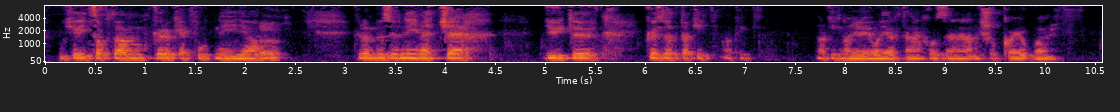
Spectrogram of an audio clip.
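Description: Speaking at a moderate pace with long, frequent pauses, a man uses monotone, flat intonation with a fairly low pitch and a dark, mellow tone. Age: 40s. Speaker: hockey puck collector. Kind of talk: casual interview. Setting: at his home. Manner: halting, repeats words.

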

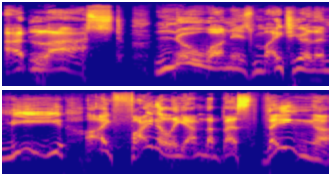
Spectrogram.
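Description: A man speaks at a very slow pace in a raspy voice. He raises and projects it. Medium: read story. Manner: boastful, wrathful, grandiose.

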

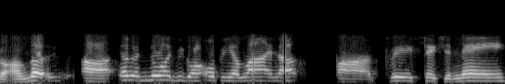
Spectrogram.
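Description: In an energetic, warm tone, a man with a high pitch speaks at a moderate pace with ordinary pitch variation. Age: 30s. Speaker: radio call-in host. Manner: energetic, informal, warm.

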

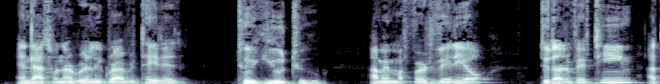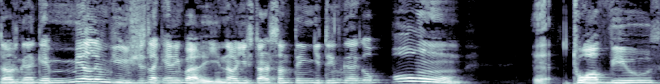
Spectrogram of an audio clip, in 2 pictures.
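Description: Against a very clean, silent background, a man with an unremarkable speaking voice and an American accent talks at a moderate pace with lively intonation. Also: fairly high pitch for a man. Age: 30s. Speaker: entrepreneur. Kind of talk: casual chat.

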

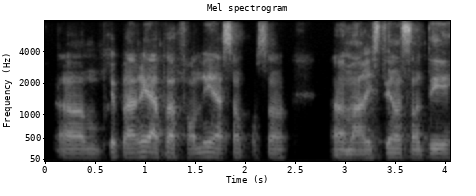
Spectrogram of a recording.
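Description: Very slow pace from a man with a very deep, low pitch and monotone, flat intonation on a very clean recording with a silent background. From Montreal, Quebec. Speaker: professional basketball player. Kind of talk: interview.

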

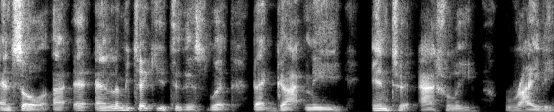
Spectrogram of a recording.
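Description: A man has an unremarkable speaking voice with a fairly low pitch and ordinary pitch variation. He talks at a fairly slow pace against a quiet background. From Vallejo, California. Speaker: author. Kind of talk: interview.

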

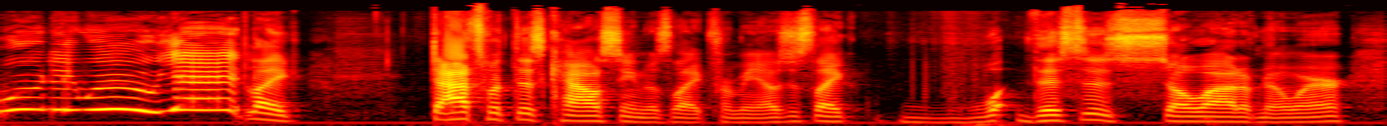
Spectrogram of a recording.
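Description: Talking at a moderate pace, a man uses an animated tone with big swings in loudness. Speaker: film review podcast co-host. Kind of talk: casual chat.

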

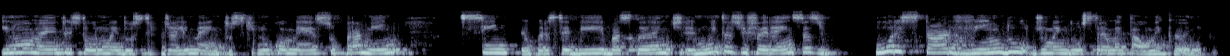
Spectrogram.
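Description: Audible room echo surrounds a woman whose voice sits fairly high. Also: ordinary pitch variation, fairly slow pace. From Santa Catarina, Brazil (west, near Chapecó). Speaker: engineer, plant manager. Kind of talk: interview.

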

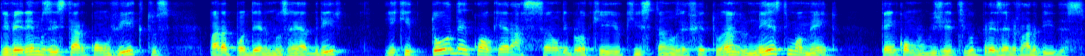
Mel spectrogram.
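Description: A dark, mellow voice moves at a fairly slow pace with lively intonation over a quiet background. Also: man, medium pitch for a man. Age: 60s. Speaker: professional condo manager, retiree. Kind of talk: interview. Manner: formal.

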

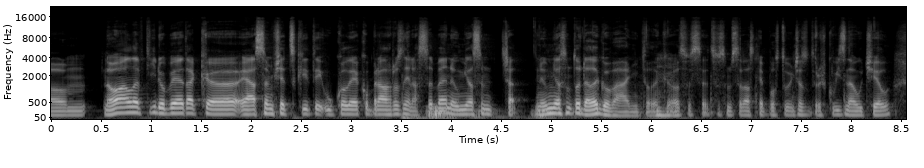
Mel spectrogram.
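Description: At a very fast pace with hardly any pauses, a man talks at a medium pitch with ordinary pitch variation and big swings in loudness on a very clean recording with a silent background. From Czechia, Pardubice. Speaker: startup founder and lecturer. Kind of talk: interview.

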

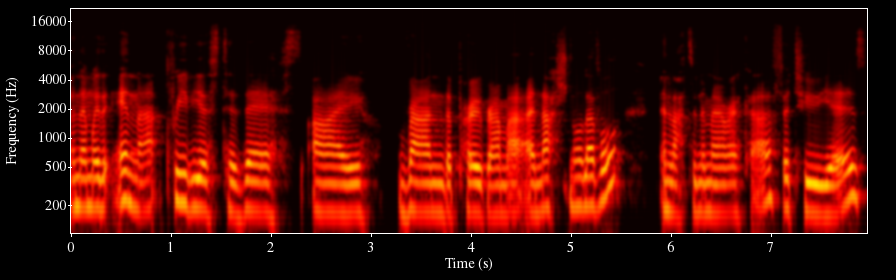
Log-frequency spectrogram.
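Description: A woman speaks with a British accent at a moderate pace, her pitch fairly low and her intonation fairly even. The background is quiet. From Britain. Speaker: impact network program manager. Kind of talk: casual interview conversation. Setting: video call.

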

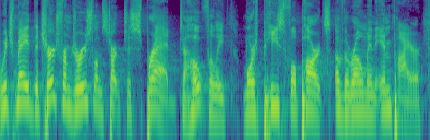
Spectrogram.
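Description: At a moderate tempo, a man speaks in a plain, everyday voice whose pitch varies in an ordinary way. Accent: American. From United States. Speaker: pastor. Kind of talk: sermon.

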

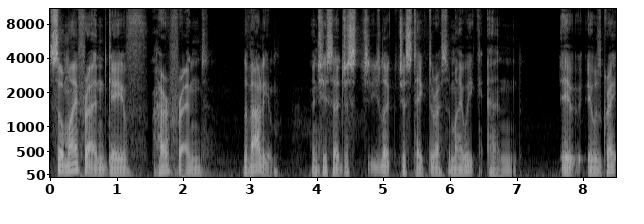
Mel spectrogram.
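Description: This man has a very deep, low voice with vocal fry and a Lithuanian accent, speaking at a very slow pace. His intonation is lively, and the recording is very clean with a silent background. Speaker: podcast co-host. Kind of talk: casual chat.

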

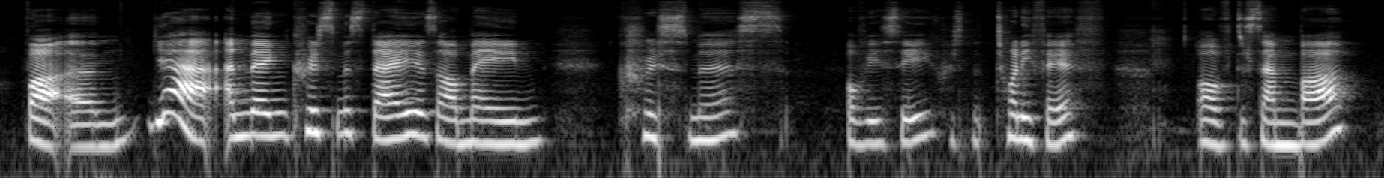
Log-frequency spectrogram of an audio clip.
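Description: Woman with an English accent, fairly high pitch and a bright, sharp tone, very slow pace, on a very clean recording with a silent background. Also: ordinary pitch variation, big swings in loudness. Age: 20s. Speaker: podcast co-host. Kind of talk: casual chat.

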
